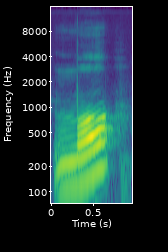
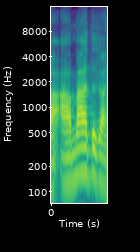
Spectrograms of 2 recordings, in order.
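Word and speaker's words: מָעֳמָד: 그래서 모오마드가 되는 겁니다. 모마드. 그러니까 마아마드가 아니고 모오마드가 되는 겁니다.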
